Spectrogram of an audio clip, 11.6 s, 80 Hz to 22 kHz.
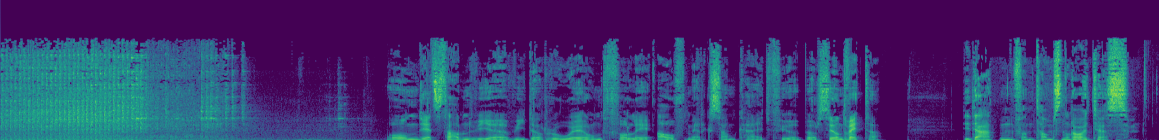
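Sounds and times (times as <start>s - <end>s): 
jackhammer pounding rapidly at a construction site: 0.0s - 3.7s
rumbling engine at a construction site: 0.0s - 5.6s
low mechanical drone: 1.4s - 4.2s
speech: 3.9s - 8.9s, 9.6s - 11.5s.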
